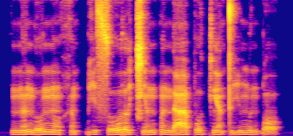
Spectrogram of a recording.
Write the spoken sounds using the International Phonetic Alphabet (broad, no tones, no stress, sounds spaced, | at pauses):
n ə̃ n o n õ h ə̃ p ɓ i s o ɾ ɤ t͡ɕ ə̃ n p ə̃ n ɾ a p o kʲ ã t i m ɯ n ɓ ɔ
